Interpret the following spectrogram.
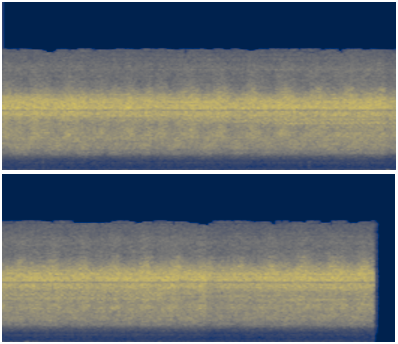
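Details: Summer-heat cicada chorus, a steady sizzling high buzz that holds without pause for five seconds and then cuts off abruptly into silence.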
